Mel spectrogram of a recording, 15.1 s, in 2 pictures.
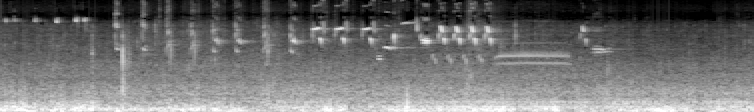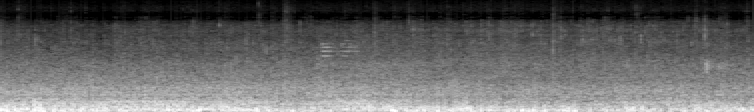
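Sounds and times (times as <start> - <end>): steady low rumble: 0.0 - 15.0
small birds chirping: 1.2 - 6.2.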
